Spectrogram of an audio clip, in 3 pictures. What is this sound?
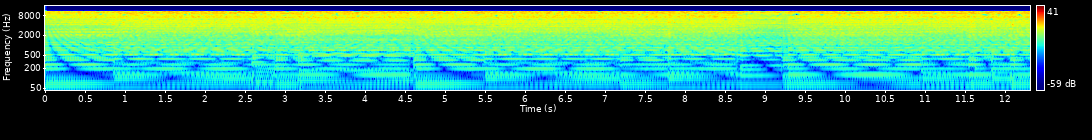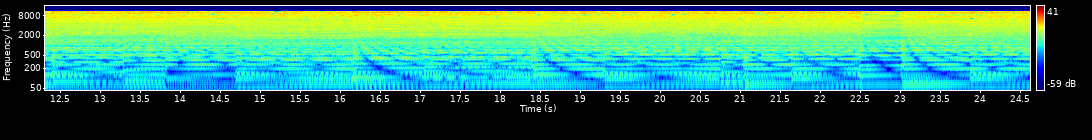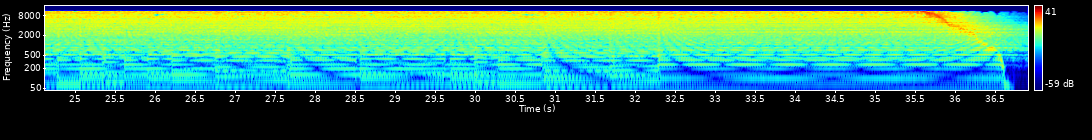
Free Grimey Bass Stem 104bpm C minor
Just a grimey bassline square wave. The stream for some reason has little glitches in it, but the wave file sounds clear.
